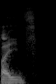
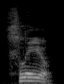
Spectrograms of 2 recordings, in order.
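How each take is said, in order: First: It is said with a long 'eye' sound. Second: It is said with an 'ee-oh' ending. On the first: The speaker calls it wrong. "I don't know how to pronounce this" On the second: The speaker calls it right. "That's how it is"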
